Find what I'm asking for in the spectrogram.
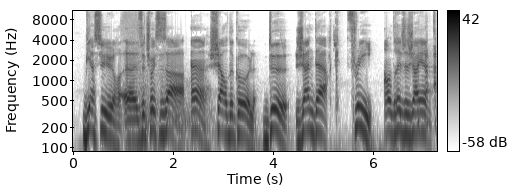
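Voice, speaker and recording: Music in the background behind a man with a fairly high pitch, very slow pace, lively intonation and very even loudness. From France. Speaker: stand-up comedian. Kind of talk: casual comedic banter. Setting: remote call. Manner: animated, joking.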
